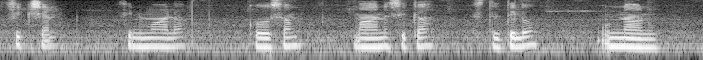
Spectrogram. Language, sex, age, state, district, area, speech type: Telugu, female, 18-30, Andhra Pradesh, N T Rama Rao, urban, read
